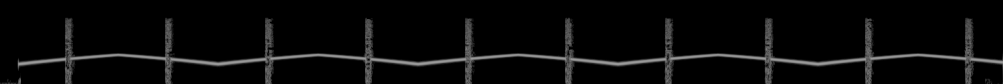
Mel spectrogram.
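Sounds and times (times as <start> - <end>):
pure whistle-like tone sliding up and down in pitch: 0.2 - 10.0.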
